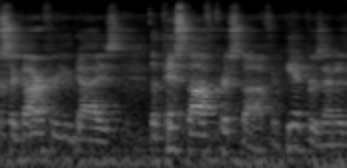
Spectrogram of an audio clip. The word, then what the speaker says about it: Pistoff: it to piss off spelled like Kristoff p i s t o f f the pistoff Kristoff and if you look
